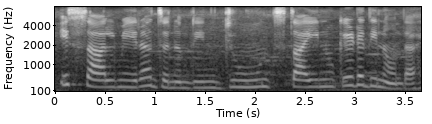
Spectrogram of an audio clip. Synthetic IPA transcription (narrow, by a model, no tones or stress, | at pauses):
ɪsːaːlmeːɾaːd͡ʒənəmd̪ɪnd͡ʒuːnsə̥t̪aːiːnũːkeːɽeːd̪ɪnãːnd̪aːɦɛː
